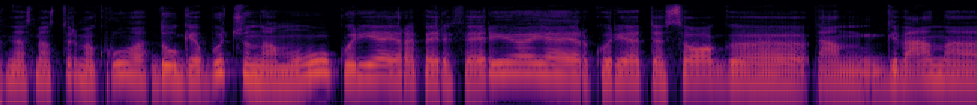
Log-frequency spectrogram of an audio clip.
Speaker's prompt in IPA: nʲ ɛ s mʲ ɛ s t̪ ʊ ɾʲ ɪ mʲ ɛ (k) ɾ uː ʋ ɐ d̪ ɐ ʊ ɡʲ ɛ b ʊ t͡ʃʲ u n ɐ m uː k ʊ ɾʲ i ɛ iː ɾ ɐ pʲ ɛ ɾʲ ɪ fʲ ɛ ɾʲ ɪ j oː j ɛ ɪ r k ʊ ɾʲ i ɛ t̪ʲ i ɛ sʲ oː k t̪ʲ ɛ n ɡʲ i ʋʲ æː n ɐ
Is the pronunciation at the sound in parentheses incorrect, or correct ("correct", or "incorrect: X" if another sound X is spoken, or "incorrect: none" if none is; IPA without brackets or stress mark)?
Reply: correct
